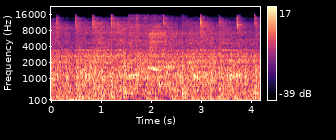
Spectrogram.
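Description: A loud live heavy rock band playing, with drum kit and cymbals hit several times a second over the amplified instruments.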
